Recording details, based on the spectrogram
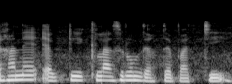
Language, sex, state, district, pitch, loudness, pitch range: Bengali, female, Assam, Hailakandi, 190 Hz, -13 LUFS, 160-195 Hz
